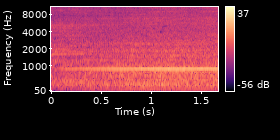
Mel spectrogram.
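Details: Newly fitted two-speed (2/4 pole) Bristol replacement compressor, replacing a single-speed original, after condenser leak repair, new suction line and blocked drier found; steady, even mid-pitched hum holding constant on first start-up, running normally.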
